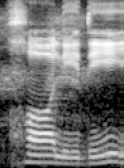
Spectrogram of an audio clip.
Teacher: یا مدہ ہے، ایک الف کے برابر کھینچنا ہے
